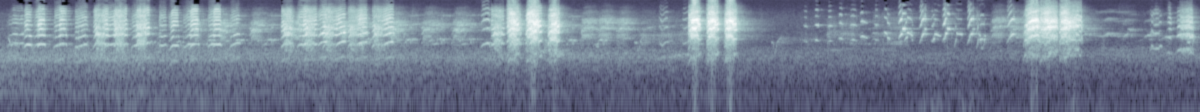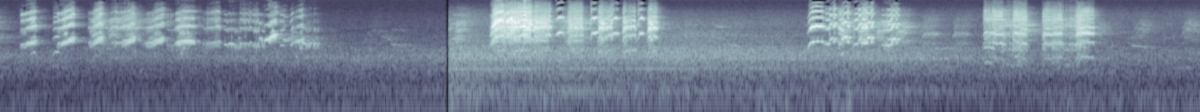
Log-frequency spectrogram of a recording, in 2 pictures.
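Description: Rainbow lorikeets calling in repeated bursts of high-pitched chattering and squawks, with a brief lull a little past the middle.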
